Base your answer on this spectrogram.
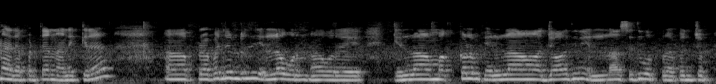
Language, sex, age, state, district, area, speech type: Tamil, female, 18-30, Tamil Nadu, Chennai, urban, spontaneous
